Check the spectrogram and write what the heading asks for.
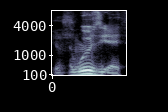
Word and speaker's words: Awuzie: Okay, speaking of support, former Colorado player, Chidobe Awuzie, I believe is how you say it. Awuzie, thank you.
